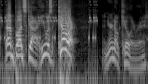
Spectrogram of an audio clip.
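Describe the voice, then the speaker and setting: Putting on a gruff, high-pitched character voice, a man talks at a fairly quick pace with big swings in loudness. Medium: game stream. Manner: gruff, loud, says "pal".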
